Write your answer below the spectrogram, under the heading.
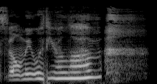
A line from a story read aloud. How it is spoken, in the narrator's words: let out another moan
